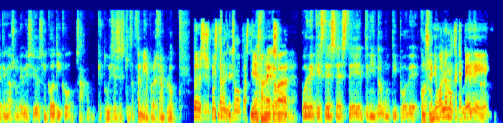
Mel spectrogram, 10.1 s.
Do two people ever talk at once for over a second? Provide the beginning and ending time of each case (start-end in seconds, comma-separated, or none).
4.2-5.6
